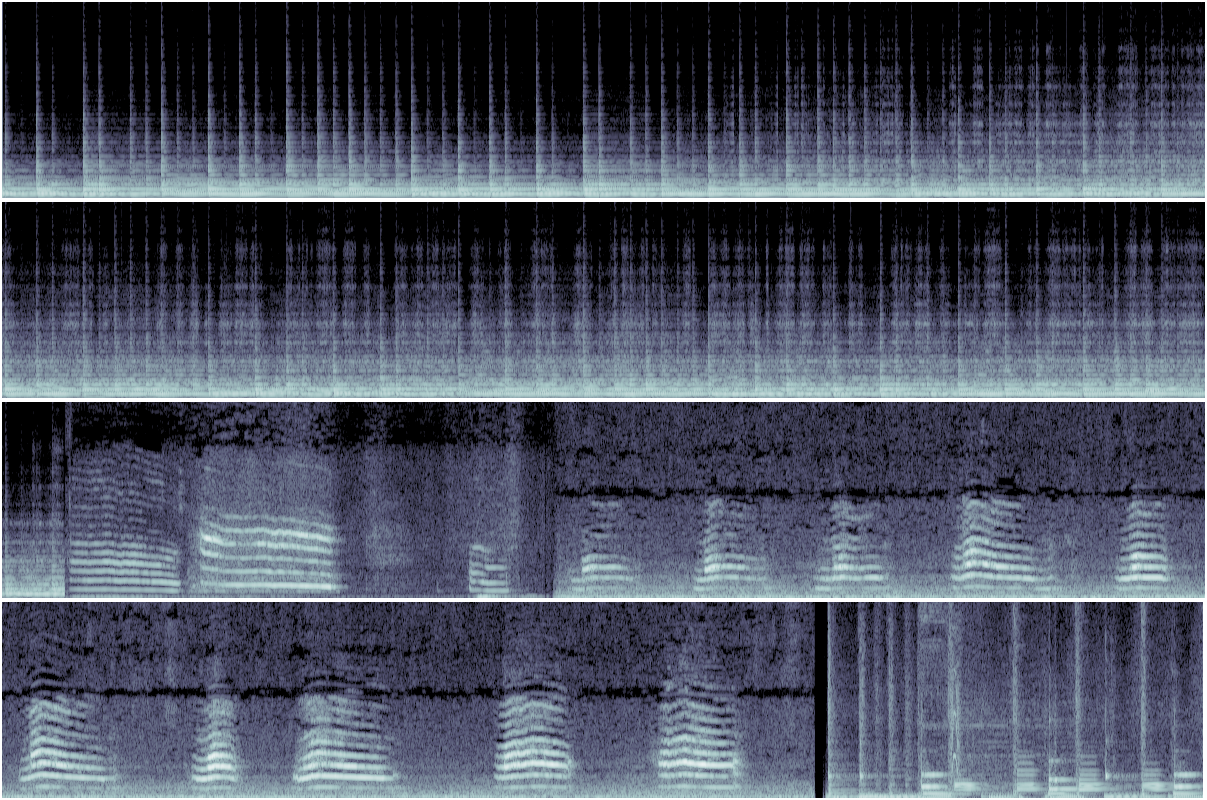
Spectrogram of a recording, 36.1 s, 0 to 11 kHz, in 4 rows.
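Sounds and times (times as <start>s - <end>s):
cat meowing: 18.6s - 20.7s, 21.6s - 30.1s, 30.8s - 32.7s
low background rumble: 22.2s - 33.2s.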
